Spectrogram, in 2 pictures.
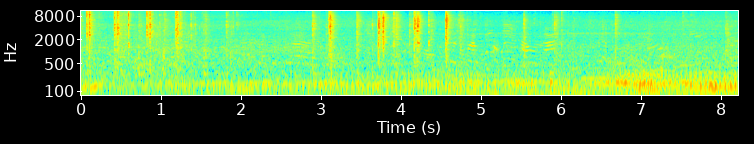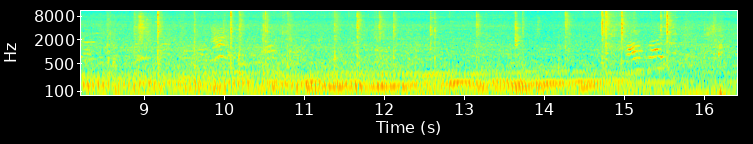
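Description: Gas burners roar steadily.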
